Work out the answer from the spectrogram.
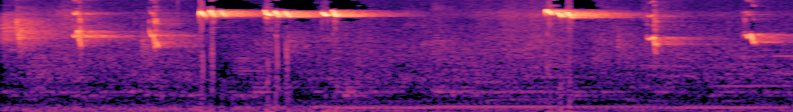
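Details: Ninja sunbird singing fairly actively: thin, very high whistled notes, some steady and some falling, given in short separate bursts with quiet gaps; a few lower sharp chips in between, with faint low hum and a voice in the background.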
